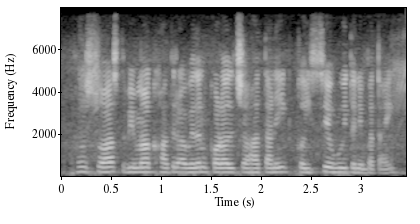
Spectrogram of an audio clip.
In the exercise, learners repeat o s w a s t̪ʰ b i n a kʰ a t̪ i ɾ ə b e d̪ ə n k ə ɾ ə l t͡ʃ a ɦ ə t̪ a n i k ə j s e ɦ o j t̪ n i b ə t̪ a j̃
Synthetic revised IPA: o s w a s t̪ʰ b i m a kʰ a t̪ i ɾ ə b e d̪ ə n k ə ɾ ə l t͡ʃ a ɦ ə t̪ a n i k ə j s e ɦ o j t̪ n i b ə t̪ a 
